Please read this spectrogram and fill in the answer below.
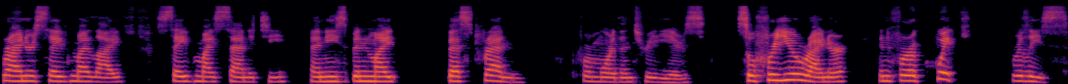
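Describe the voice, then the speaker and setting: Recorded with a dry, close sound with no echo, a woman with a French Canadian accent speaks at a fairly slow pace with fairly even intonation and long, frequent pauses. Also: medium pitch for a woman. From Quebec. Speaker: participant. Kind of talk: self-introduction.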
